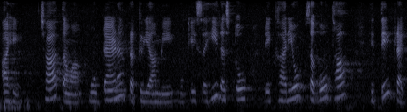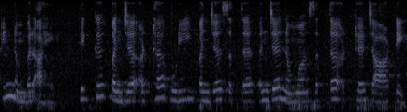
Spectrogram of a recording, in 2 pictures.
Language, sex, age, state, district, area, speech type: Sindhi, female, 45-60, Rajasthan, Ajmer, urban, read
